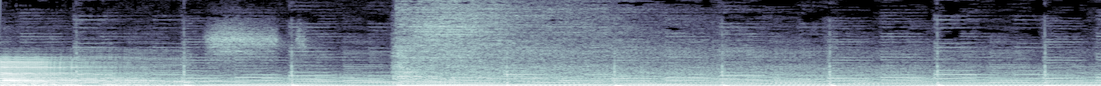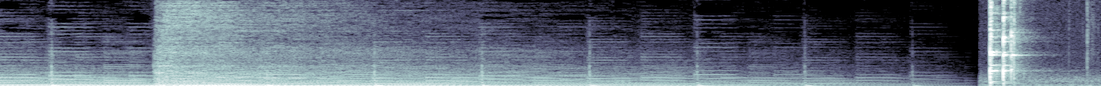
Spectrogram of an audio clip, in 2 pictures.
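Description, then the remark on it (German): Sustained ringing musical tones fade out, then near the end a single bright, sharp clink of glasses touching in a toast rings out loudly and briefly, in a garden in Chemnitz, Germany. No one speaks. “Ähm, ja, warum hat es hier erstmal geklirrt?”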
